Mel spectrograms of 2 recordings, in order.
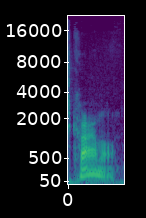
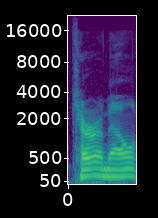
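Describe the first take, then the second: First: Second "caramel" as CAR-mul; "caramel" with no middle vowel, CAR-mul; two-syllable caramel second. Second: First "caramel" as KAIR-uh-mel; "caramel" with a full middle vowel, KAIR-uh-mel; three-syllable caramel first. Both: Shown as a demonstration. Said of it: "caramel versus caramel".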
